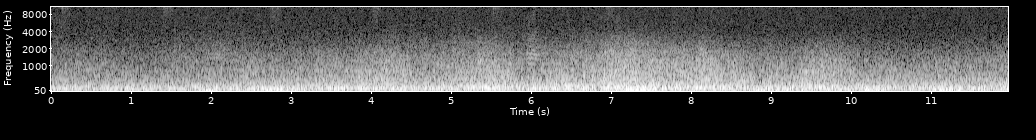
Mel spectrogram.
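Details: Strong wind roars steadily across the microphone, with no clear animal voice standing out. The gusting low rumble fills the recording from start to finish.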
